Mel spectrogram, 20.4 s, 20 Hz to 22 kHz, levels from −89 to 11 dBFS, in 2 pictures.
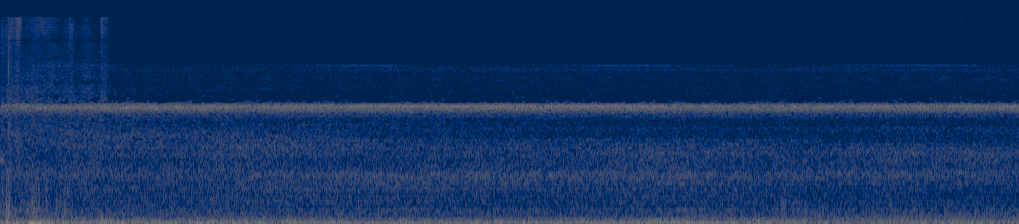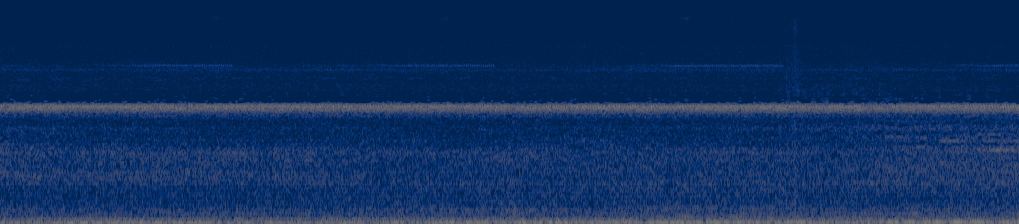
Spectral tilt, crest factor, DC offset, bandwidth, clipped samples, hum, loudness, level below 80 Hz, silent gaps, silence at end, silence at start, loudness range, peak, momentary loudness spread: -2.5 dB/octave; 18 dB; under 0.1%; 16 kHz; under 0.1%; none; -45 LUFS; -50 dBFS; none; 0 s; 0 s; 1 LU; -30 dBFS; 2 LU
